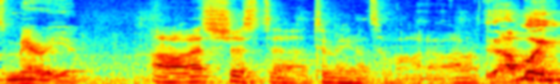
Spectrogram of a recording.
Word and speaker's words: Marriott: on the recess and I'm saying Marriott wrong it's like chariot so it's marry you oh that's just tomato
